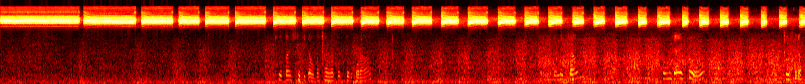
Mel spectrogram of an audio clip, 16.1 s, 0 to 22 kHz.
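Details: Kaempfer cicada recorded in Tokyo on 17 July 2021 with a CX430V camcorder: a high, hissing buzz broken by short gaps about once a second, giving a stuttering pulse, with quiet speech underneath.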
